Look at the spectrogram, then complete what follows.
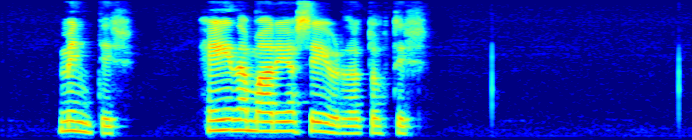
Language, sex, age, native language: Icelandic, female, 30-39, Icelandic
